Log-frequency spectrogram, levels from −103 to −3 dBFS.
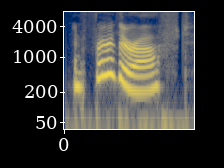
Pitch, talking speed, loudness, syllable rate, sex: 300 Hz, 205 wpm, -14 LUFS, 5.3 syllables/s, female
